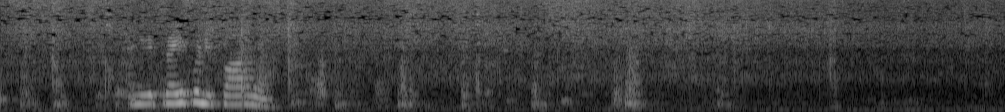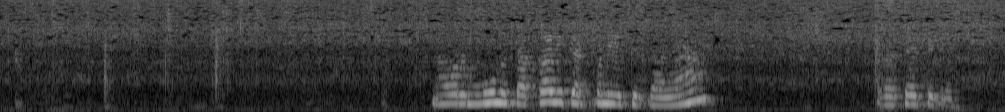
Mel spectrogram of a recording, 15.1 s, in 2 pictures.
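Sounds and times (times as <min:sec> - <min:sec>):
spoon stirring and knocking pan: 0:00.0 - 0:05.6
onions sizzling in hot oil: 0:00.0 - 0:15.0.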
